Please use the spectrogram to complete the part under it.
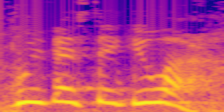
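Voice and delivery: high, fast mock indignant woman; sassy woman voice. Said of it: "She goes".

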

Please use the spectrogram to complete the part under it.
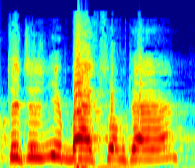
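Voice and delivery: ordinary delivery

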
